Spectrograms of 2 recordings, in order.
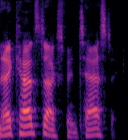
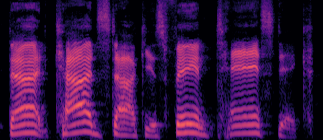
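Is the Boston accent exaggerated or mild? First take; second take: mild; exaggerated. First: A natural, believable Boston accent. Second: A heavily overdone, cartoonish Boston accent. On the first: "do um your normal Boston accent" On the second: "hilariously dumb clownish version of a Boston accent"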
